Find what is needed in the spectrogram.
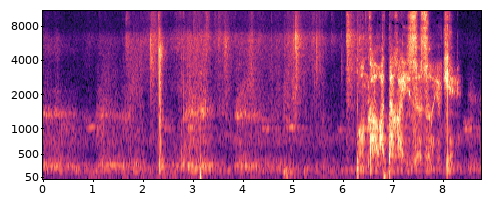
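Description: A man whispering near the end, after a quiet stretch with a few soft clicks.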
